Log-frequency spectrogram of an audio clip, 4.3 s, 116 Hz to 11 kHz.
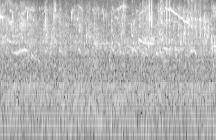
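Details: Thousands of common starlings on spring migration from Spain, arriving in Berry in March 2012; a dense wash of high chattering, clicks and thin sliding whistles, steady throughout.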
